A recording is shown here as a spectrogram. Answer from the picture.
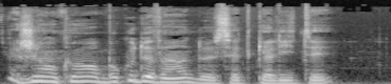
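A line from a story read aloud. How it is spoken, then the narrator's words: Cook speaking coldly. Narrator (French): dit froidement le cuisinier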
